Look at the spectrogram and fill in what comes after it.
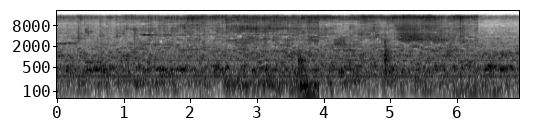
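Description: Elephant foot yam slices frying in oil in a nonstick pan, with a faint, steady sizzle, while a wooden spatula scrapes and turns them. A couple of light taps come midway.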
